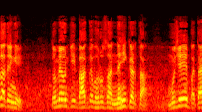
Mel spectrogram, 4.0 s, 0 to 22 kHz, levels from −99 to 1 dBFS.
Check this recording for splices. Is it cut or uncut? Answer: uncut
